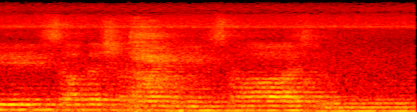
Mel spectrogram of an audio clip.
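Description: Young men's choir singing: low voices hold long notes while words are sung above them, and the low line steps down twice in the second half.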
